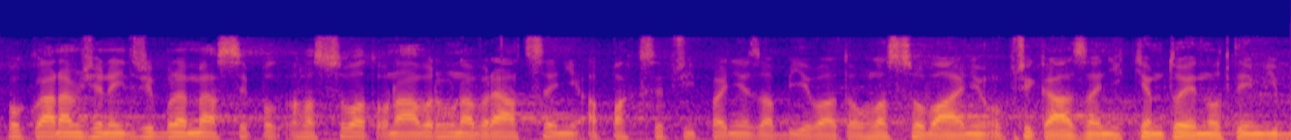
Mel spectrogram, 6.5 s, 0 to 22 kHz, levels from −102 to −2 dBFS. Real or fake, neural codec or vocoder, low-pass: real; none; 7.2 kHz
